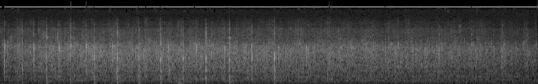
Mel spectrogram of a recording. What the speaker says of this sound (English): Please, a special applause.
